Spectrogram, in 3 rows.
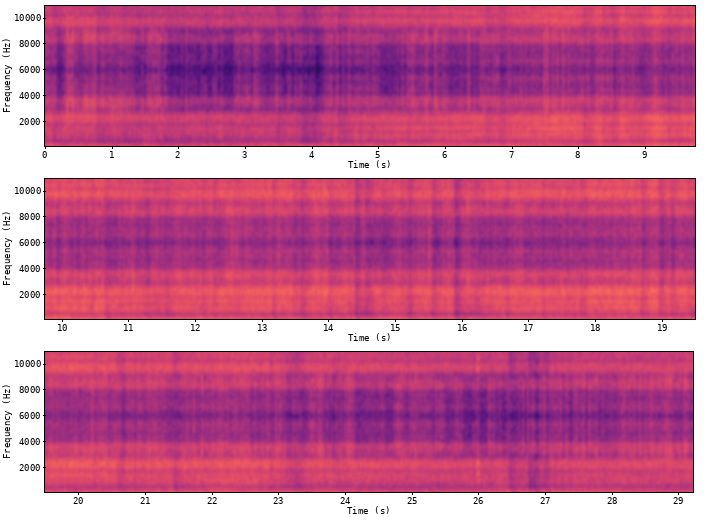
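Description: Citroën Saxo VTS's 16-valve four-cylinder engine heard from inside the cabin as the car is driven: the engine note climbs over the first several seconds, drops at about ten seconds, holds fairly steady, then falls away at about nineteen seconds. A heavy steady low rumble sits under it.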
